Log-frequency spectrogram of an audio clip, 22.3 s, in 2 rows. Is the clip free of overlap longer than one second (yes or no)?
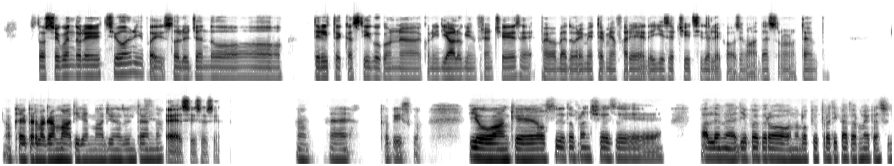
yes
